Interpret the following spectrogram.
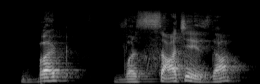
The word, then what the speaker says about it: Versace: is the correct one same way it's not versac but Versace is the right pronunciation for it I just mean to say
